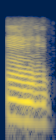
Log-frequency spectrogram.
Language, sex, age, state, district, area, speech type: Urdu, male, 30-45, Delhi, North East Delhi, urban, conversation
